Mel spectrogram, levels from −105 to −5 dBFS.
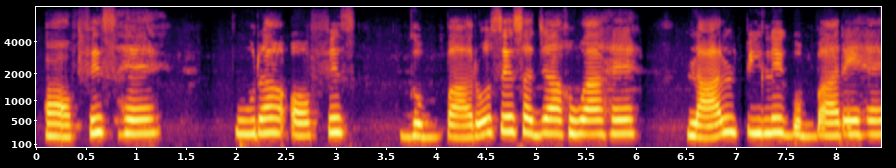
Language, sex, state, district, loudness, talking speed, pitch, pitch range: Hindi, female, Goa, North and South Goa, -13 LUFS, 90 wpm, 260 Hz, 230-270 Hz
